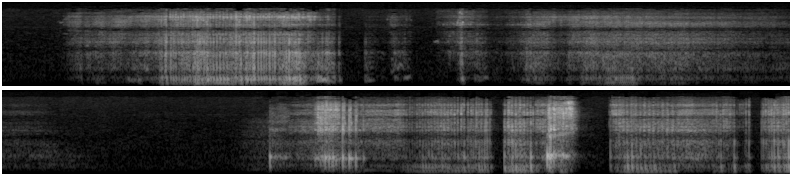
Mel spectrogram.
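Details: Border Collie and Australian Shepherd sleeping, noisy snorting breaths with uneven bursts and pauses; ordinary snoring.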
